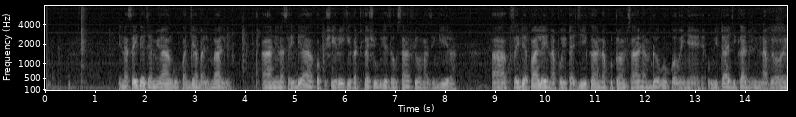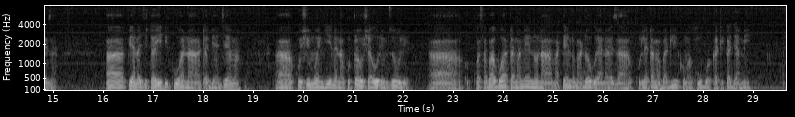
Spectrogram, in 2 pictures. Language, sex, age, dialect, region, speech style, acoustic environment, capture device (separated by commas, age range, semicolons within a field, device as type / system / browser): Swahili, male, 25-34, Kenya - Mombasa, Kenya, focused, silence, desktop / Windows / Chrome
